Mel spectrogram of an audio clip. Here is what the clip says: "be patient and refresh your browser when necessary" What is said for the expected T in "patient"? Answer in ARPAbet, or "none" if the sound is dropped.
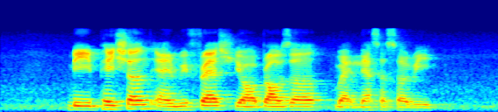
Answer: T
